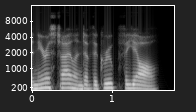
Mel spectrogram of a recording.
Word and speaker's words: Fayal: island of the group fayal the people there pronounce it faial and put the accent on the first syllable we anchored in the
